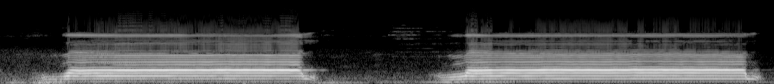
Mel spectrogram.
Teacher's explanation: زبان کا سرا اوپر کے دانتوں کے اندرونی کنارے سے ٹکرائے تو اس سے ادا ہوتا ہے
